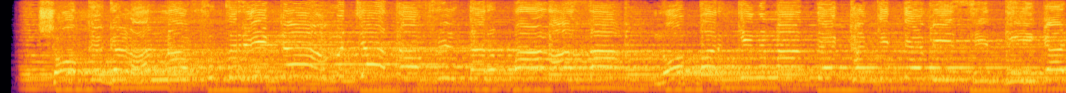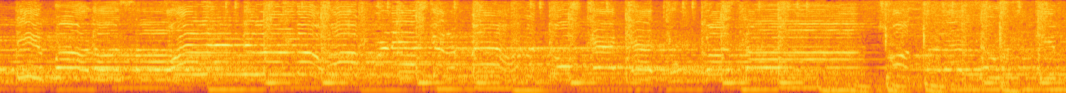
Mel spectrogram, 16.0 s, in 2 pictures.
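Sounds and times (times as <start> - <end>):
ringtone: 0.3 - 15.9.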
